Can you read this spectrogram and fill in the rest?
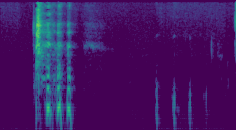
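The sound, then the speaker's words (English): A clothes dryer's end-of-cycle buzzer sounds: a brief, loud, harsh buzz pulsing three or four times, then a few soft, low thumps trail off into quiet. “It sounds like somebody's uh, dryer finished.”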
